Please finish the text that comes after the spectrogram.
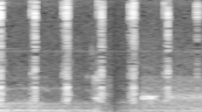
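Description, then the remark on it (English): A clock timer, started for a quick-answer question game, ticks steadily, crisp regular clicks about four per second, fairly quiet, with no voices over it. “And the clock is on.”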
